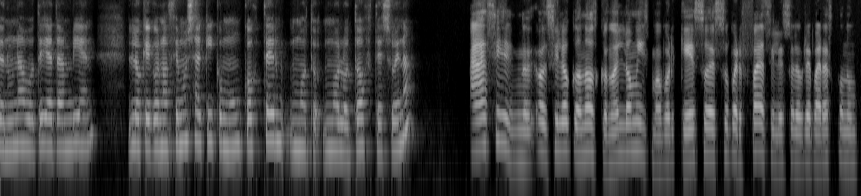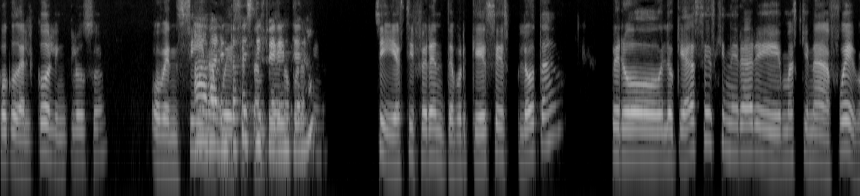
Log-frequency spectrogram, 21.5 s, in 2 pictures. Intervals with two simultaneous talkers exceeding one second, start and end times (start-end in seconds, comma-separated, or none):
13.2-14.7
